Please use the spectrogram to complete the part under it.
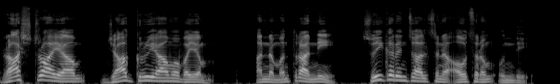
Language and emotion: Telugu, neutral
